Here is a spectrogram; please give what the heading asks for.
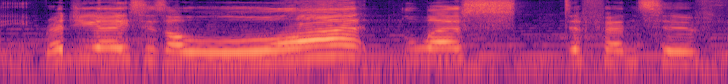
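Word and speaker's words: Regice: ridiculous but whatever this is reggie ice is i think how the anime pronounces it at least even though it's not really spelled that way anyway reggie ice is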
